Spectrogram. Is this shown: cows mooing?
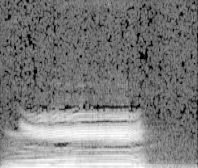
yes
